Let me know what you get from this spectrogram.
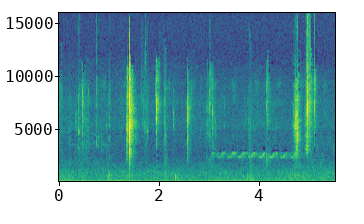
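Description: Faint garden ambience: small birds chirping, with a wavering high trill lasting about a second and a half around the middle, over scattered sharp crisp ticks and a low rumble.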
